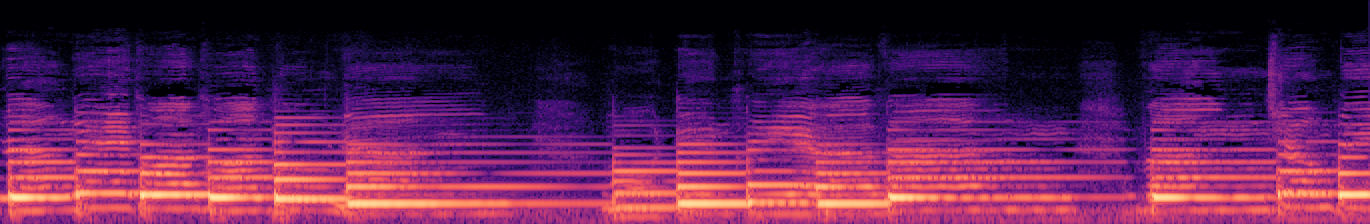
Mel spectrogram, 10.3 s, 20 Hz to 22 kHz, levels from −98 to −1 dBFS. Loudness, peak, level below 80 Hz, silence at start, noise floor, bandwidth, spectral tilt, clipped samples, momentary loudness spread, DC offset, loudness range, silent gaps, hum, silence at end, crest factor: -17 LUFS; -2 dBFS; -56 dBFS; 0 s; -39 dBFS; 4.6 kHz; -8 dB/octave; under 0.1%; 16 LU; under 0.1%; 4 LU; none; none; 0 s; 14 dB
